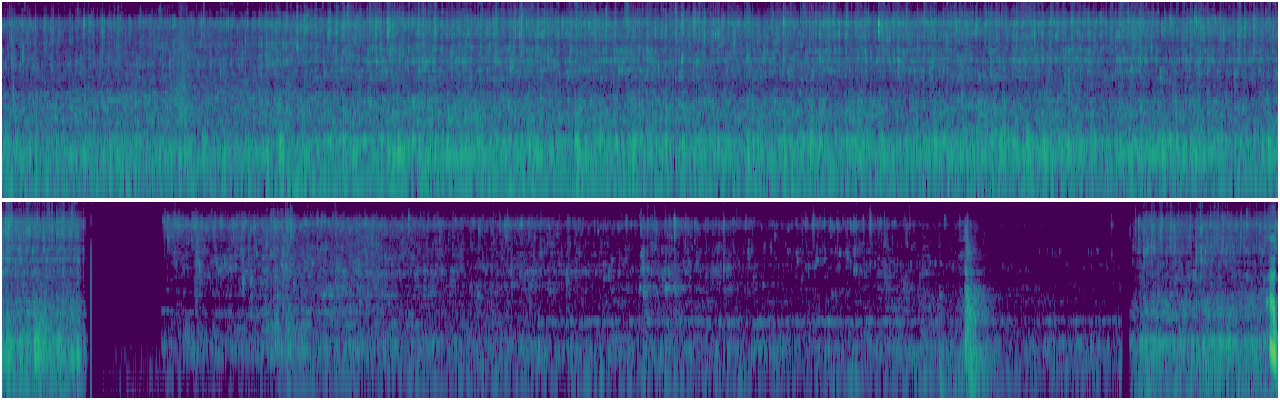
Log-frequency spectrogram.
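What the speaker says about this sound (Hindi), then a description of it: "चावलों को धो लेंगे।" Rice is washed by hand under a running kitchen tap, a steady close stream of splashing water broken by a brief pause, then softer swishing and trickling as the grains are rinsed.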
